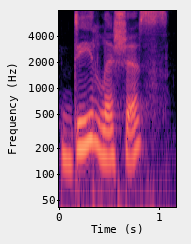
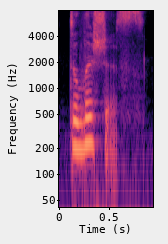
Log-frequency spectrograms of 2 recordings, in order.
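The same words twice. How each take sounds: First: The first vowel is a long E sound. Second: The first vowel is a short I sound. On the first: The speaker calls it wrong. "We don't use a long E and say delicious" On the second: The speaker calls it right. "That E is said as a short I sound"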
